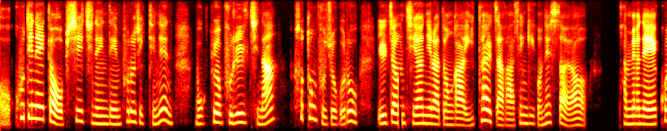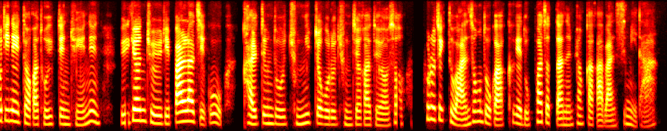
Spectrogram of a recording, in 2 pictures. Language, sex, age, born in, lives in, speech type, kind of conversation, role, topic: Korean, female, 40-44, South Korea, United States, read, expert-assistant, expert, 교육 제도가 학생과 사회에 미치는 영향을 깊이 다룬 흥미로운 자료는 어디서 접할 수 있을까요?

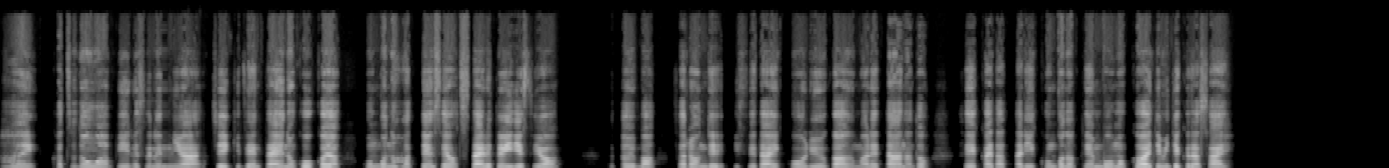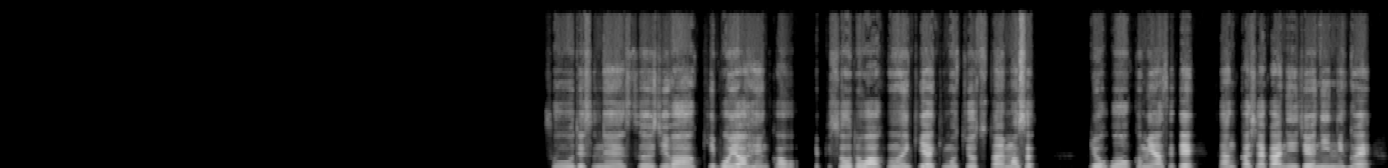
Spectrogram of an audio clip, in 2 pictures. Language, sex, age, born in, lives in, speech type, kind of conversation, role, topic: Japanese, female, 30-34, Japan, United States, read, expert-assistant, expert, 行政について学ぶとき、難しい専門用語や制度を理解しやすくするコツはありますか？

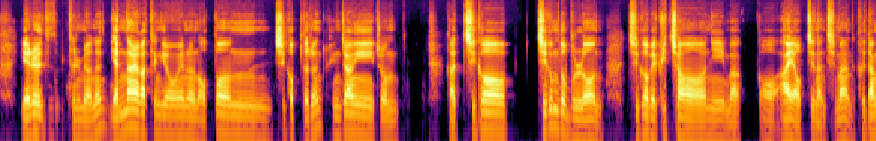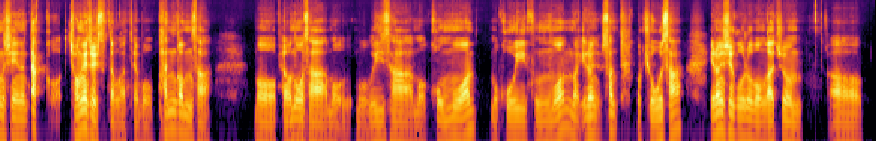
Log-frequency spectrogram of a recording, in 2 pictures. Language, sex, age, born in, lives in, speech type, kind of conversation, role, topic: Korean, male, 35-39, United States, United States, conversation, podcast, guest, 세대 차이가 아이 교육 방식에 어떤 영향을 주나요?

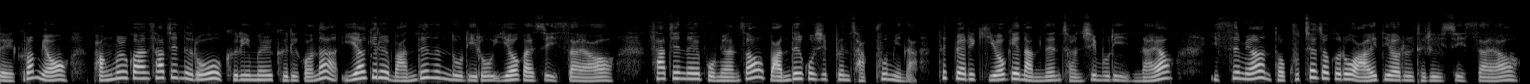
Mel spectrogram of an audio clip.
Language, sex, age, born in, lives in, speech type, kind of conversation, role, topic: Korean, female, 30-34, South Korea, South Korea, read, expert-assistant, expert, 박물관에 가면 고고인류학을 더 재미있게 이해할 수 있는 팁이 있을까요?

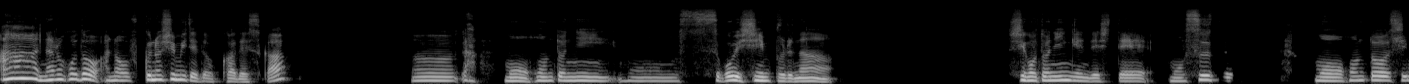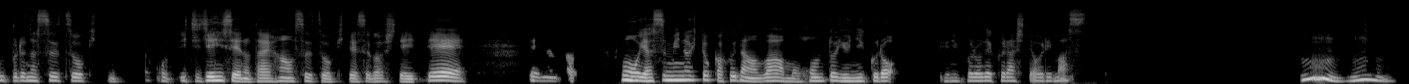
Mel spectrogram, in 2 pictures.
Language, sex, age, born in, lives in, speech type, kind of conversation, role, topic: Japanese, female, 45-49, Japan, Japan, conversation, advice, user, 予算内で良い物をどうやって見つければいいですか？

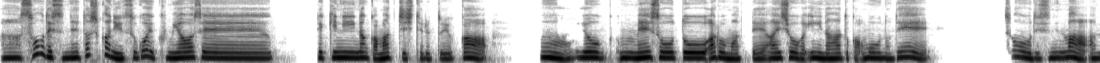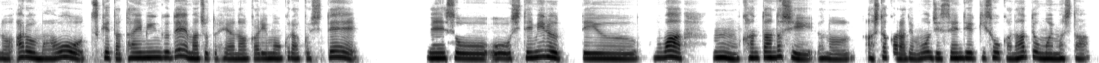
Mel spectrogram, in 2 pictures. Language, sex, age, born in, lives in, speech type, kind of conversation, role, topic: Japanese, female, 30-34, Japan, Japan, conversation, advice, user, 家でうまくくつろげないとき、どんな対策をするといいですか？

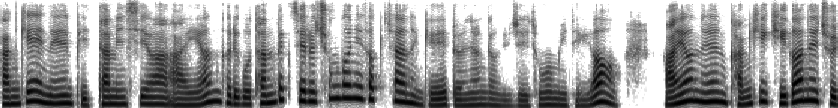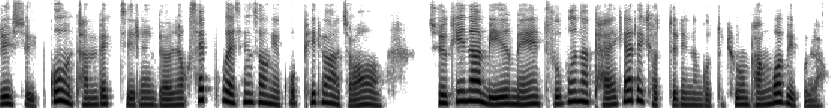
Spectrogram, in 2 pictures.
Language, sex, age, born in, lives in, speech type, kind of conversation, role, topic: Korean, female, 35-39, United States, United States, read, expert-assistant, expert, 감기에 걸렸을 때 약을 먹는 것과 충분히 쉬는 것 중 어떤 방법이 더 빨리 회복하는 데 도움이 될까요?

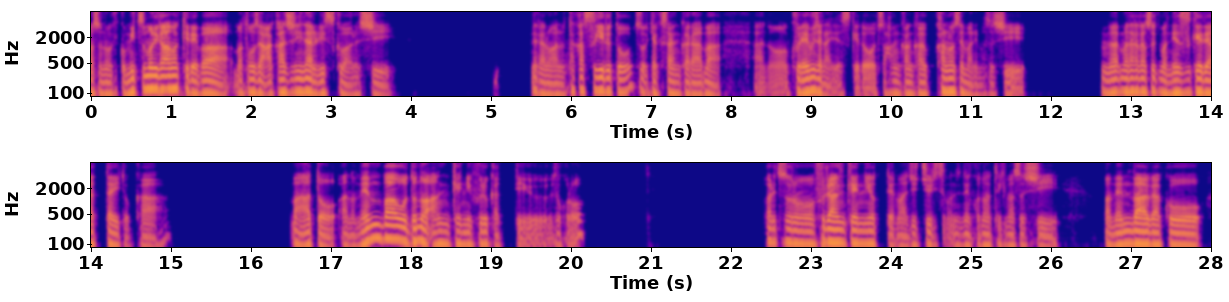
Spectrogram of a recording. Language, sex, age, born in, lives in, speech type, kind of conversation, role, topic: Japanese, male, 30-34, Japan, Japan, conversation, advice, user, 他人の評価を気にせずに、自分の決断を固めるにはどうすればよいですか？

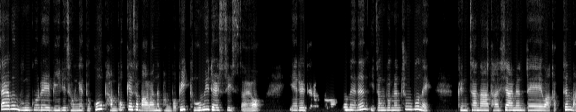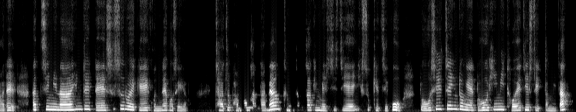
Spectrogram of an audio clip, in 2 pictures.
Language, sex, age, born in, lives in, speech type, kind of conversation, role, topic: Korean, female, 25-29, South Korea, United States, read, expert-assistant, expert, 목표를 세울 때, 나에게 진짜 잘 맞는 방법을 어떻게 찾을 수 있을까요?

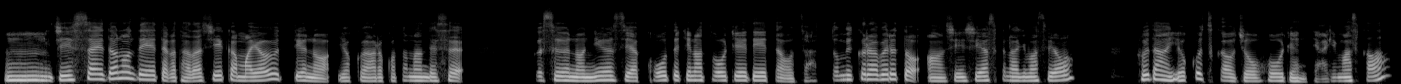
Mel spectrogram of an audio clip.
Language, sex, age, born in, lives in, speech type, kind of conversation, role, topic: Japanese, female, 50-54, Japan, Japan, read, expert-assistant, expert, ニュースやテレビ番組の情報は、どうやって信頼できるものを見分けたらいいのでしょうか？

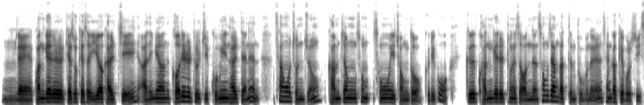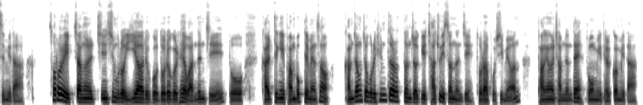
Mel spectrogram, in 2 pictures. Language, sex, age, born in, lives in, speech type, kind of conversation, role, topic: Korean, male, 45-49, South Korea, United States, read, expert-assistant, expert, 갈등이 심화되어 관계를 이어갈지, 아니면 거리를 둘지 고민될 때 어떤 기준으로 결정을 내리는 것이 좋을까요?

